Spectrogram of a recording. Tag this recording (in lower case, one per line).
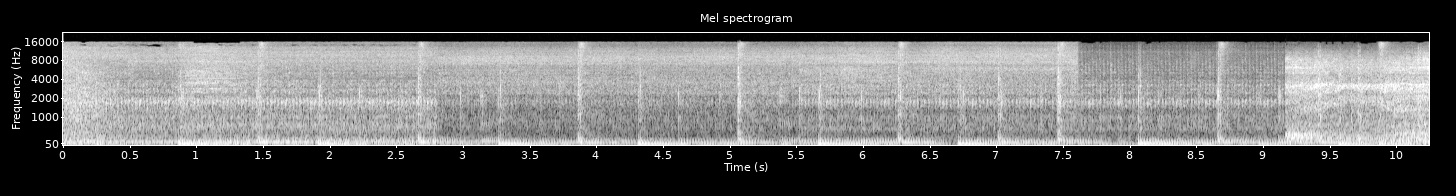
music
